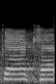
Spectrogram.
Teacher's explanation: देखो आप कंठ से आवाज़ आ रही है ये सारी, तो ये कंठ से बोले जाते हैं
